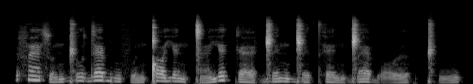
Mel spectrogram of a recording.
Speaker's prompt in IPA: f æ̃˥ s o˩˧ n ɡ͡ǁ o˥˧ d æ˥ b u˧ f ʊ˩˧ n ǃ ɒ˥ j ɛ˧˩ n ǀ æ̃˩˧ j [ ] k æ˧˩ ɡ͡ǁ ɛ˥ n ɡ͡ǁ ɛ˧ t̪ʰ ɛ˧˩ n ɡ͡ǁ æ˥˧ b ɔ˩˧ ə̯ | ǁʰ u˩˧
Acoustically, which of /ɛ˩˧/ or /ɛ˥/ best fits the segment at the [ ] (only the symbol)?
ɛ˥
